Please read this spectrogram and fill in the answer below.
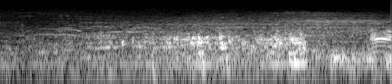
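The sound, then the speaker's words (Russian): Dolphins calling, a few high squealing, whistle-like cries rising out of a dense, rushing background wash, fairly loud and with no talk over them. “Черт возьми, эти проклятые дельфины. Что они здесь делают?”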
